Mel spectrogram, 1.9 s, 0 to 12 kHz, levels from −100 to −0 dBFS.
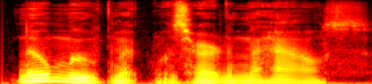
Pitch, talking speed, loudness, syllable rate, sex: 95 Hz, 225 wpm, -17 LUFS, 6.1 syllables/s, male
